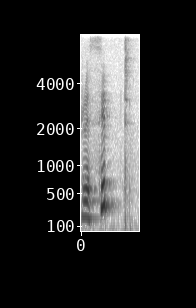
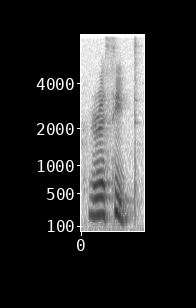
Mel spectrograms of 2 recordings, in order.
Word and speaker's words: receipt: is receipt it's not recipt its receipt here the P is silent the next word is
